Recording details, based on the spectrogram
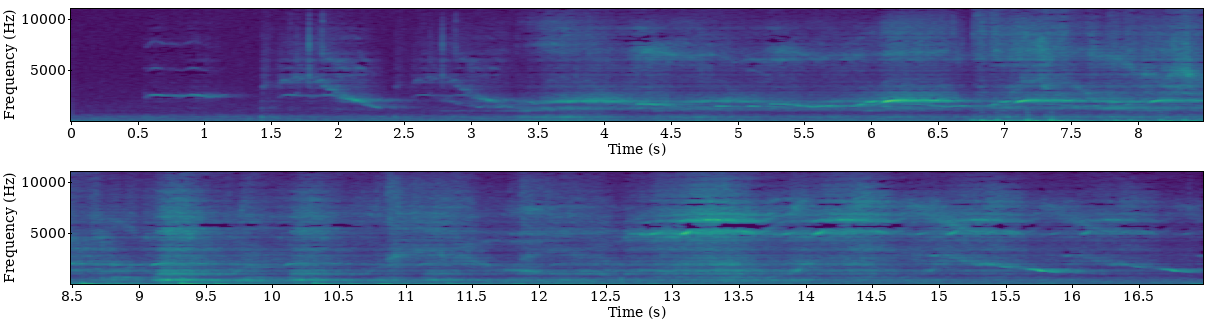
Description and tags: scary wind
This is a scary sound of wind
creepy, drama, dramatic, phantom, scary, sound, spooky, thrill, wind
